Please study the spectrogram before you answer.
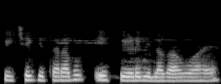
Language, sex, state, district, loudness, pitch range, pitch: Hindi, female, Uttarakhand, Uttarkashi, -16 LUFS, 175-200 Hz, 185 Hz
